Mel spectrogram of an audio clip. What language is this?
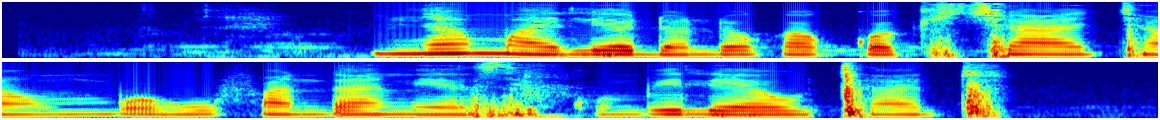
Swahili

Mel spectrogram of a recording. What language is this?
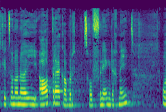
Swiss German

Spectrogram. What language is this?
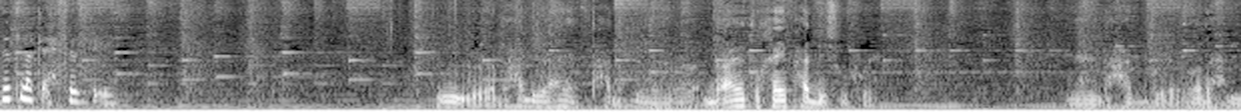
Arabic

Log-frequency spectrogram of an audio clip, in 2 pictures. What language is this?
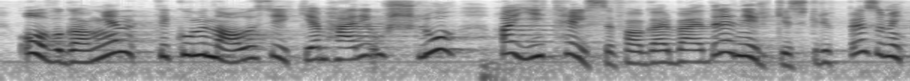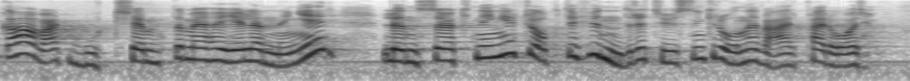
Norwegian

